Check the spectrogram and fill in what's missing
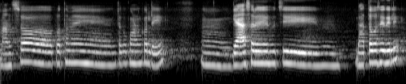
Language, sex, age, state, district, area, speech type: Odia, female, 45-60, Odisha, Dhenkanal, rural, spontaneous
